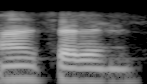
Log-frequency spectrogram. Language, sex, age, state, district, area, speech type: Telugu, male, 18-30, Andhra Pradesh, Eluru, rural, conversation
